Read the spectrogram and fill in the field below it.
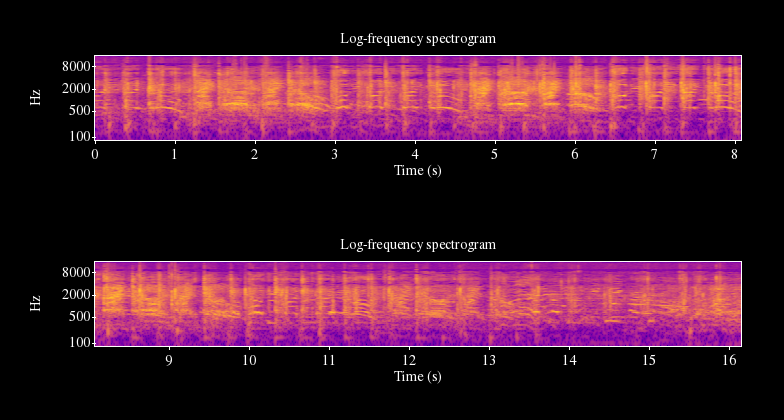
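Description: A large crowd of protesters chanting anti-government slogans at the Gateway of India in Mumbai, loud rhythmic shouted calls repeating continuously amid crowd noise.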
